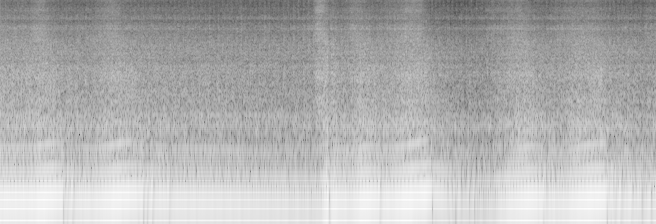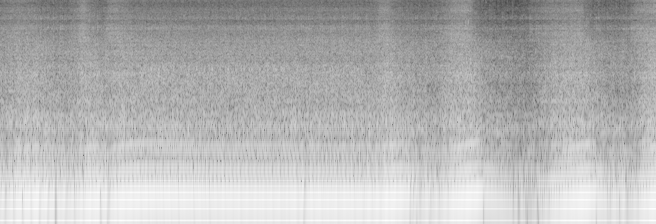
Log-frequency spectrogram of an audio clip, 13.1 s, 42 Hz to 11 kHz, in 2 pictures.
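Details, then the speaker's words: 1950 Chevrolet Fleetline Deluxe six-cylinder, sitting for years, cold winter day: low, smooth idle with gentle throttle blips that rise and settle cleanly; great-sounding, healthy engine, normal idle. "look at that these sound great what a great sounding engine that's terrific"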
